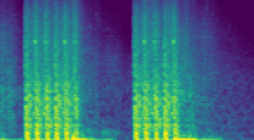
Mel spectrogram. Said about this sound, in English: as you can see, we have a weapon hooked up that actually fires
